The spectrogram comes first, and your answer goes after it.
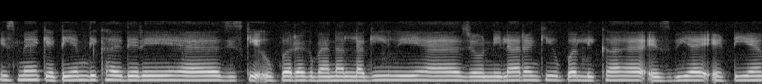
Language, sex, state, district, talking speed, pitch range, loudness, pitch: Hindi, female, Bihar, Kishanganj, 190 wpm, 185-200 Hz, -14 LUFS, 195 Hz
